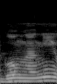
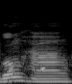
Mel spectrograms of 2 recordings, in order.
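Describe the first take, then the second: First: The middle h sound is dropped. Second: The middle h sound is pronounced. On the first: The speaker calls it right. "Silakan diisi jawabannya seperti ini" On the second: The speaker calls it wrong. "kok dibacanya bukan gonghang?"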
